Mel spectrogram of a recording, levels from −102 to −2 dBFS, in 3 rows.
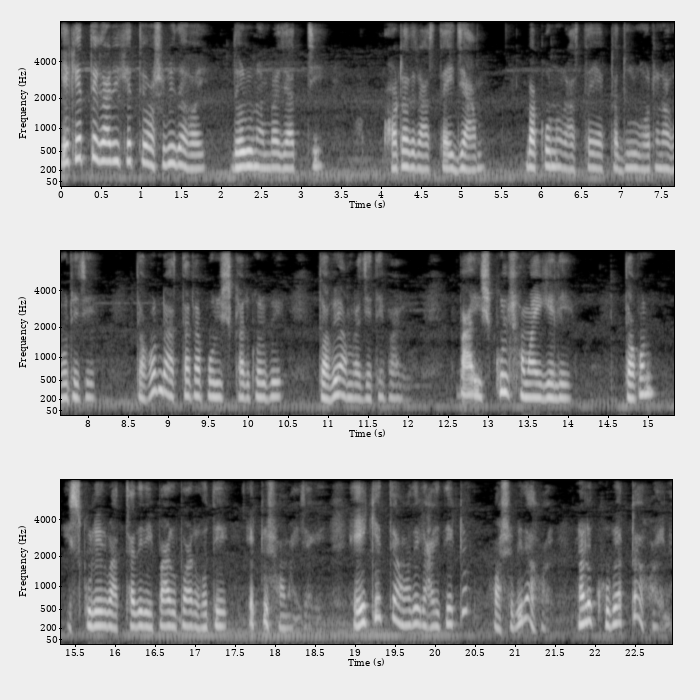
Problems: none marked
